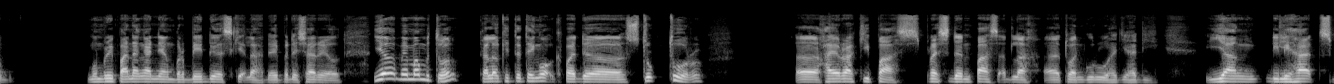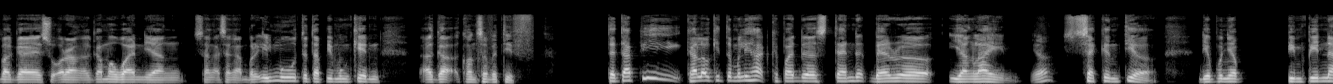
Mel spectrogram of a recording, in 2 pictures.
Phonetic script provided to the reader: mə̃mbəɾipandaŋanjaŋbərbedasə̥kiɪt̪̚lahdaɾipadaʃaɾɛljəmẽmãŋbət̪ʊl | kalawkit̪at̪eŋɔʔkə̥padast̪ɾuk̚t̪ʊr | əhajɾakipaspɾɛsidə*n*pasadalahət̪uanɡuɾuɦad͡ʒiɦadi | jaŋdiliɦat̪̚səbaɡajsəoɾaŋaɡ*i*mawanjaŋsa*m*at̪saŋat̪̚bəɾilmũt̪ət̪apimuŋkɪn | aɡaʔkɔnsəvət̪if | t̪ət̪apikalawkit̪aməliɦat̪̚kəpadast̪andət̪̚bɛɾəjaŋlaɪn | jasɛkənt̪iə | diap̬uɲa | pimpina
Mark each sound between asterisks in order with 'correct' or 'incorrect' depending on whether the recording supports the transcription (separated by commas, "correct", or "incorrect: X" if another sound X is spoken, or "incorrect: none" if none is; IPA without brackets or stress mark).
correct, incorrect: a, incorrect: ŋ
